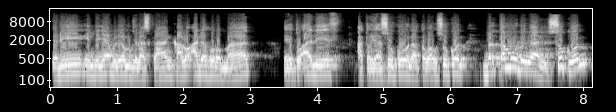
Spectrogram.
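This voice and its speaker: A man teaching Quran recitation rules online, asking questions and answering them himself, with slow drawn-out recited examples. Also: fairly high pitch, darkish tone, poor audio.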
